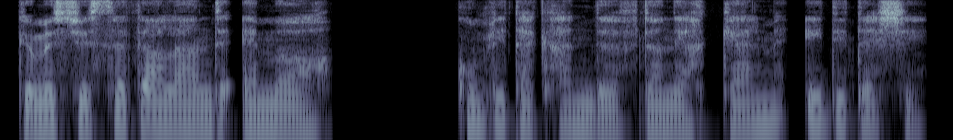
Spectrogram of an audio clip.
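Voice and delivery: plain reading voice

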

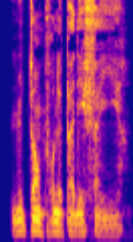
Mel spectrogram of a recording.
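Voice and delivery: ordinary delivery

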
